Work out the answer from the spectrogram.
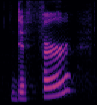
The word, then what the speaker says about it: defer: or a later time defer the stress goes on the second syllable defer defer defer I'd like to defer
